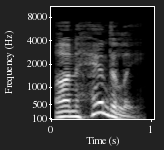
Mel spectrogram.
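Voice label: "unhandily", British English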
